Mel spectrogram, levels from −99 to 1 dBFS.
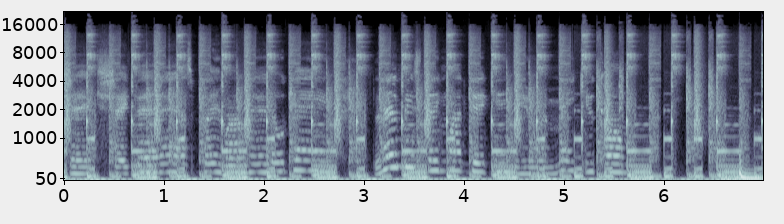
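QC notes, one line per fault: No faults heard; nothing to log.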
